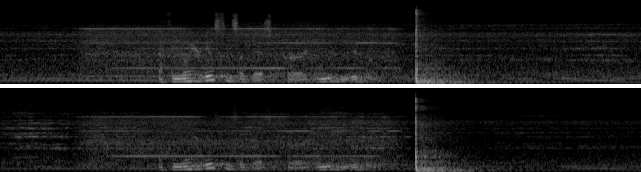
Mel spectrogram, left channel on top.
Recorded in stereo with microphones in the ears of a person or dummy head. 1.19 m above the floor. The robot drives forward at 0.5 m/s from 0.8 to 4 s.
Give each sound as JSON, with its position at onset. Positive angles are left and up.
{"t": 1.6, "sound": "a man speaking", "side_deg": 50, "distance_m": 0.9}
{"t": 4.2, "sound": "a thud", "side_deg": -20, "distance_m": 0.6}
